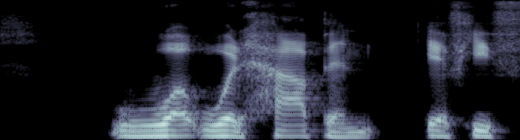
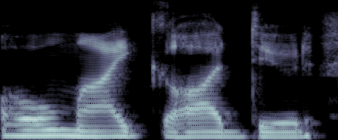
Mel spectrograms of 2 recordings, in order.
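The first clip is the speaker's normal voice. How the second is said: acted-out whisper. Retelling watching a climber while talking to Matt: retelling a whisper. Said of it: "I'm whispering to Matt".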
